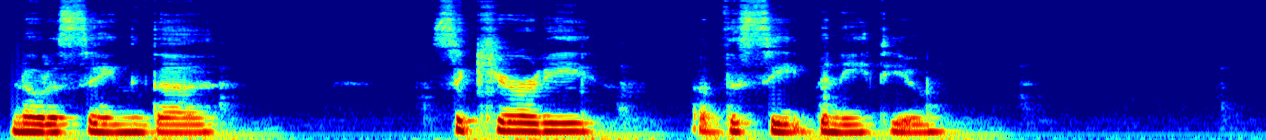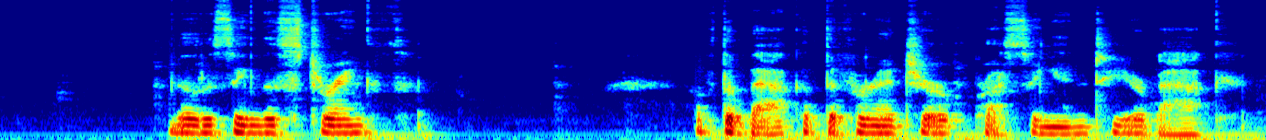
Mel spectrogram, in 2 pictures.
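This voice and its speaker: Slow, dark-voiced woman guiding meditation. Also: low voice, little pitch movement, rough recording. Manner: gentle, measured, breathy pauses. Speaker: meditation guide. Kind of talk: guided meditation, soothing scripted narration.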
